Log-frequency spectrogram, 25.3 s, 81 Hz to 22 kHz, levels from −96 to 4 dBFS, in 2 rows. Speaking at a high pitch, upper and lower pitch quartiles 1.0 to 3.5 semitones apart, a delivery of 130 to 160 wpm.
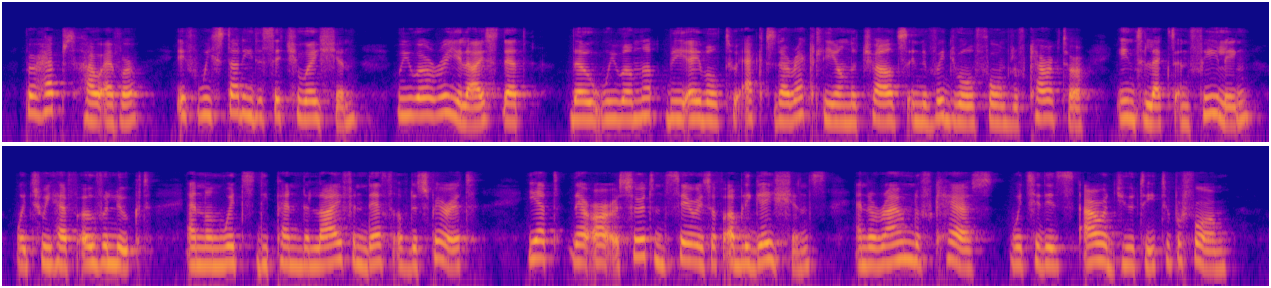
Yes: high, 200 Hz; average, 3.2 semitones; average, 155 wpm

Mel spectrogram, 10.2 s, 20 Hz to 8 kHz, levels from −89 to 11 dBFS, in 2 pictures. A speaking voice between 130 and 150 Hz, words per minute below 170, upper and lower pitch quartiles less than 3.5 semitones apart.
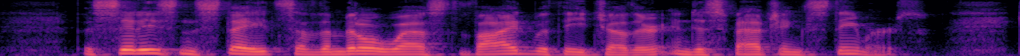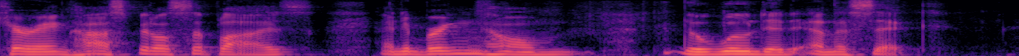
Yes: low, 135 Hz; average, 155 wpm; narrow, 2.6 semitones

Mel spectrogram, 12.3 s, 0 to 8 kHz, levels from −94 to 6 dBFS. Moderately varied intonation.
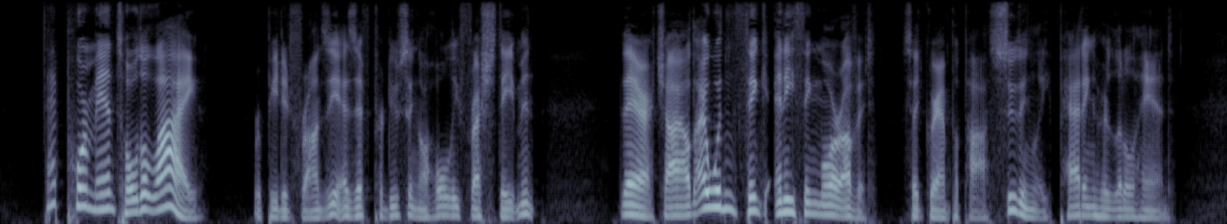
No: wide, 7.5 semitones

